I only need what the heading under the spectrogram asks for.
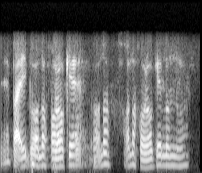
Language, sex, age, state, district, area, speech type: Assamese, male, 18-30, Assam, Golaghat, rural, conversation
